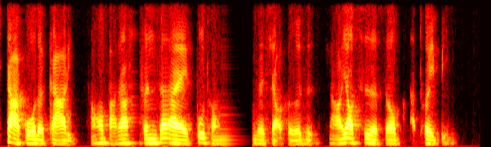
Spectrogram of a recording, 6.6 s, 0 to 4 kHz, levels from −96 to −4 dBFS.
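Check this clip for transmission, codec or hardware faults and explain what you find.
Three timing faults turn up in this speech, all from packets arriving late on a call path whose band stops at 4 kHz, which fits narrowband G.711 mu-law at 64 kbps.

Two short stalls from a late packet occur, from 1.76 to 1.89 s and from 2.18 to 2.41 s. Each time the jitter buffer ran dry and the receiver stretched the last sound, by about 97 ms and then 79 ms, until the packet arrived. The speech is held slightly too long with a slight buzz or dip, and nothing is lost.

A call audio freeze runs from 2.95 to 3.40 s, likely caused by packets held up in transit emptying the buffer. The receiver extended the last sound for about 422 ms as a buzz or hiss that fades, including roughly 90 ms of silence, then resumed where it stopped.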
